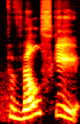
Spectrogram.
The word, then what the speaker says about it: Pavelsky: I should have asked if I am pronouncing that right before the show. It's completely fun. It's pronounced Pavelsky, but you got close to it. Pavelsky, awesome.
